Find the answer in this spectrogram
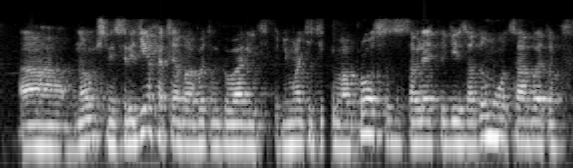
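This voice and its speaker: Male speech with fairly even intonation, noticeable background noise and audible room echo. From Russia, Saint Petersburg. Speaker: LGBT rights activist, student. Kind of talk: interview.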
